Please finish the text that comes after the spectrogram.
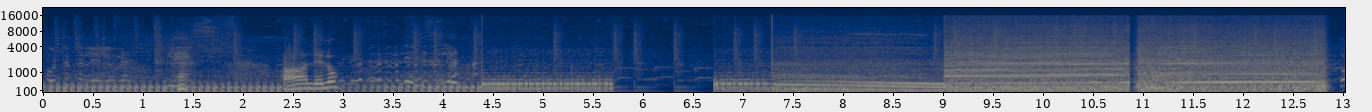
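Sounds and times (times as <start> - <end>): motorcycle engine at high revs: 4.4 - 5.7, 6.7 - 13.0.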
